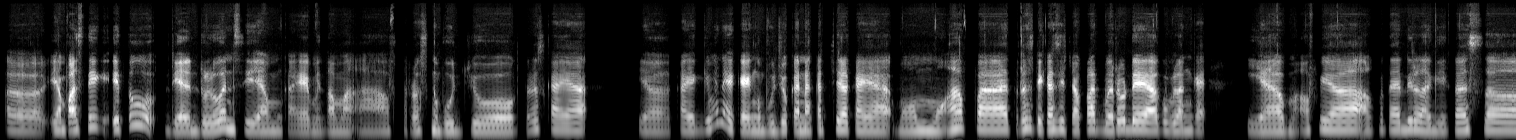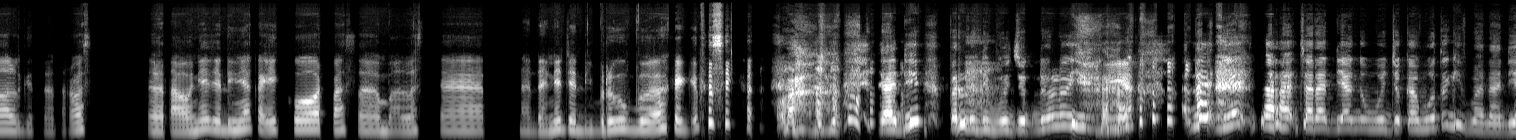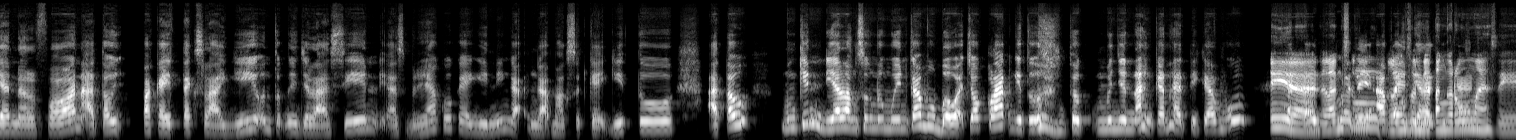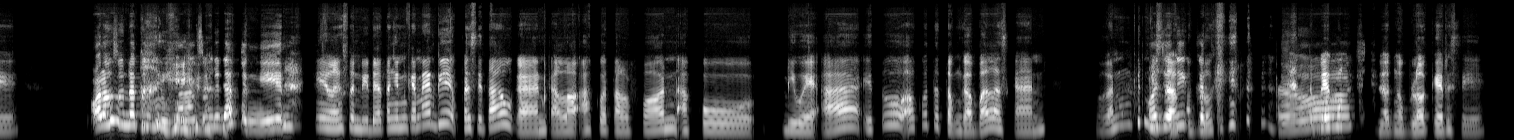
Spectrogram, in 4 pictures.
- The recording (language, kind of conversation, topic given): Indonesian, podcast, Pernahkah kamu salah paham karena pesan teks?
- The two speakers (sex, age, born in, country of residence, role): female, 25-29, Indonesia, Indonesia, guest; female, 35-39, Indonesia, Indonesia, host
- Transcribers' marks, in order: in English: "chat"; laughing while speaking: "Wah"; chuckle; laughing while speaking: "gitu sih, Kak"; laugh; laughing while speaking: "ya"; laugh; laughing while speaking: "gitu"; laughing while speaking: "Ah, iya"; laughing while speaking: "blokir"; chuckle; other background noise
